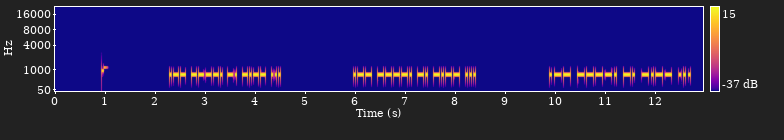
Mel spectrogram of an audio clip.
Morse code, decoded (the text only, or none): W9NYS W9NYS W9NYS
